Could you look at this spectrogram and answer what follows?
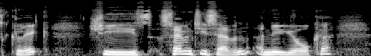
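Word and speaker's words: Glück: are pronouncing it correctly it looks like look but actually it's click she's 77 a new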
